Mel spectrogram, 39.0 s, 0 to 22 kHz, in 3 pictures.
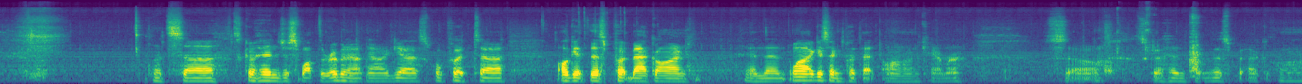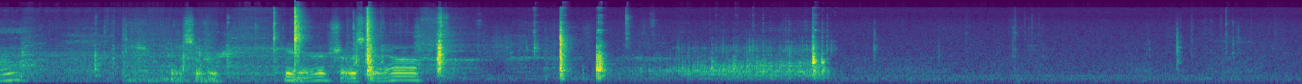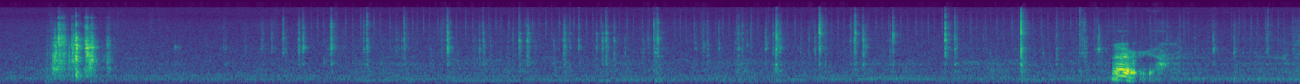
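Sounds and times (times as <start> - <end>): plastic parts clattering: 26.5 - 27.2, 28.6 - 37.2
plastic parts scraping rustle: 28.5 - 39.0.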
